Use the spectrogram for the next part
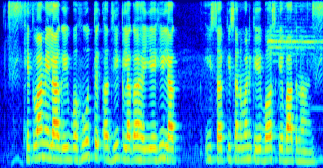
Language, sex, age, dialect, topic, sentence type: Magahi, female, 56-60, Western, agriculture, statement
